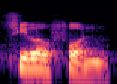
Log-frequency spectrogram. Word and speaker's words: xylophone: Xylophone yang apa, alat musik ketuk gitu ya, itu tulisannya pakai X depannya, tapi membacanya pakai S.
